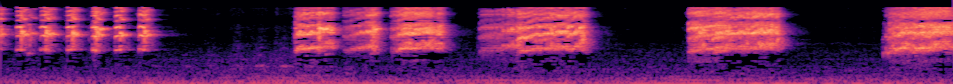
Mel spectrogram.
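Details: Lovebirds kept in a home aviary: a quick run of about six sharp chirps, then four harsh, buzzy, high screeches, each lasting about half a second and separated by short silences.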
